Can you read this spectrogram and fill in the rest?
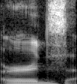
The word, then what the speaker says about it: Urd: Is that spelled like herb? Like Urd. U-R-D. – So no Urd. No silent H on that bad boy? – No. – If we were British, we would say herd. – No. – I'm just kidding. – No, it's just Urd.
